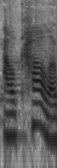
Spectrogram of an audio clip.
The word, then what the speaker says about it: Alcala: red flag following year Rodney Alcala was the way it was actually pronounced um he a 12-year-old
